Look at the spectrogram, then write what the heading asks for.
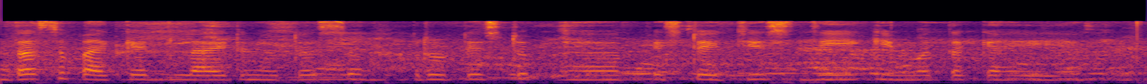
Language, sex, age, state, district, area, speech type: Dogri, female, 18-30, Jammu and Kashmir, Kathua, rural, read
